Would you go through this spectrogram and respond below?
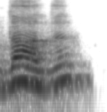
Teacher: oclusiva, dental, sonora, velarizada, que solo existe en la lengua árabe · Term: letra Dod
